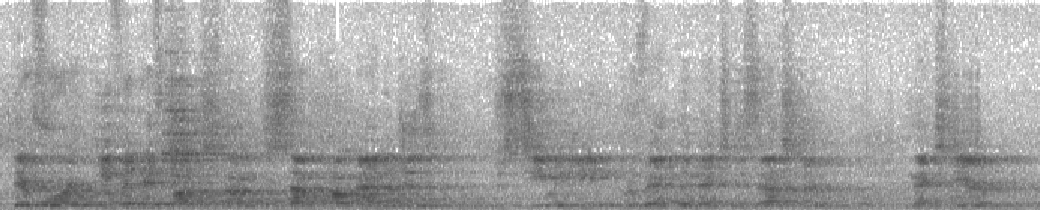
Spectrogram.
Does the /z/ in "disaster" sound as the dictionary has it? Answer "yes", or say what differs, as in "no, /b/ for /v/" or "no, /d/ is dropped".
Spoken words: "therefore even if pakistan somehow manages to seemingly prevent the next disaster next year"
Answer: yes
